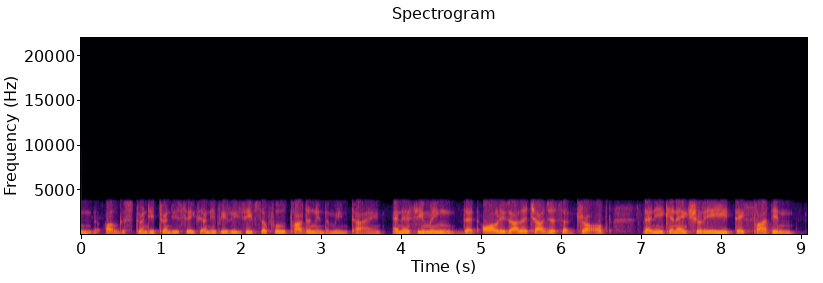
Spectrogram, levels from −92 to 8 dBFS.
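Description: Throughout, the speech carries the Bluetooth CVSD headset codec: one-bit delta coding, fitting a 64 kbps headset link, confines it to roughly 200 Hz to 3.5 kHz. A granular hiss sits underneath, s sounds turn scratchy and loud bright moments distort as the adaptive step lags. That grainy slope-overload roughness, rather than smeared or warbling artefacts, separates it from ordinary narrowband telephone coding.

At 7.76 s there is unconcealed Bluetooth headset packet loss. About 7.5 ms of audio, a couple of headset packets, drops out with hard edges, and the speech returns briefly quieter. Nothing fills the gap, unlike concealed loss that would smooth it over.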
